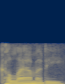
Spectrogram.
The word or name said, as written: calamity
